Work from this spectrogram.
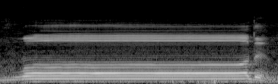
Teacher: زبان کی کروٹ بائیں طرف سے ہم نے ادا کرنا ہے۔ زبان کی کروٹ جب اوپر کی داڑھوں کی جڑ کے ساتھ لگے گی اور اس کے بعد پھر موٹا کرنے کے لیے زبان کو تالو کی طرف اٹھائیں گے، تو یہ اس کا مخرج ہے، ضاد۔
